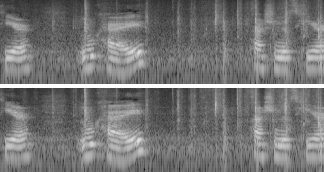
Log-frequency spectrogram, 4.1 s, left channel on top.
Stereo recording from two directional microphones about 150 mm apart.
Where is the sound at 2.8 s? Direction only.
20° right (ahead or behind).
